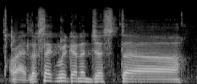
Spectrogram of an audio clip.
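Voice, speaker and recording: A game streamer giving playful, excitable playthrough commentary, often repeating phrases in excitement. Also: mid-range voice, fairly quick, slight background noise.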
